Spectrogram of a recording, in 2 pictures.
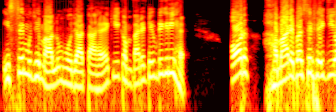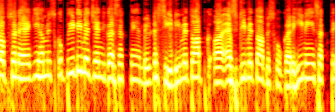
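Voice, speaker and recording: A male tutor with a fairly high, very animated voice, rising and falling as he explains a grammar lesson. He talks patiently and fondly to his students as if they were his own children. The sound is close and dry, with no room echo. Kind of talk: classroom-style grammar lesson.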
